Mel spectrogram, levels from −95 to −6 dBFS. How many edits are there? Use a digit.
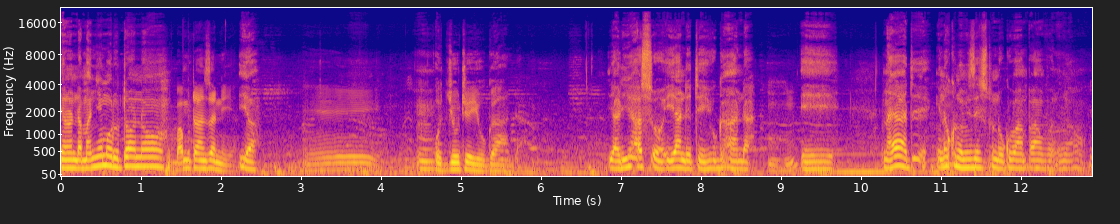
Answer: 1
